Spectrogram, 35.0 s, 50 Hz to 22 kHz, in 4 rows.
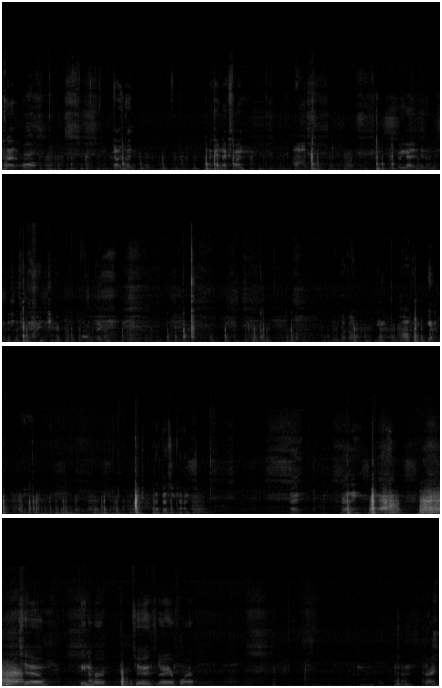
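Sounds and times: ventilation hum: 0.0s - 35.0s.

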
